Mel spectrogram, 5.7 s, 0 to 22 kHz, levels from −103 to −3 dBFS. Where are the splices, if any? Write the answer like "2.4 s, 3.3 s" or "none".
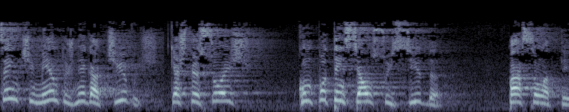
1.6 s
